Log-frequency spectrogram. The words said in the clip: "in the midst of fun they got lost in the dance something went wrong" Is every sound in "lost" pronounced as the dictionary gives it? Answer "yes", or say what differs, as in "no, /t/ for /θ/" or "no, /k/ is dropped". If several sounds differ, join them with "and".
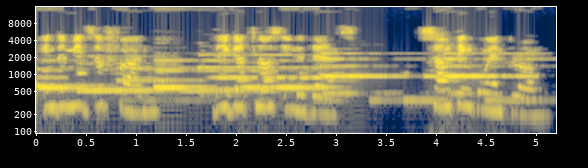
no, /t/ is dropped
